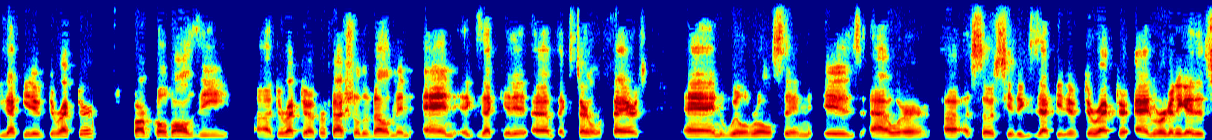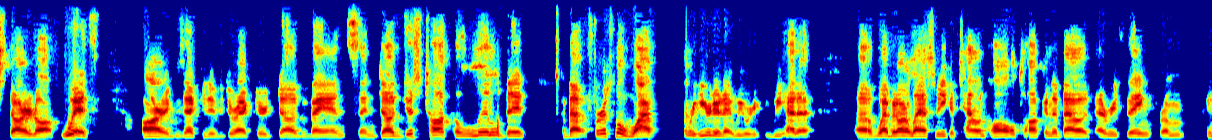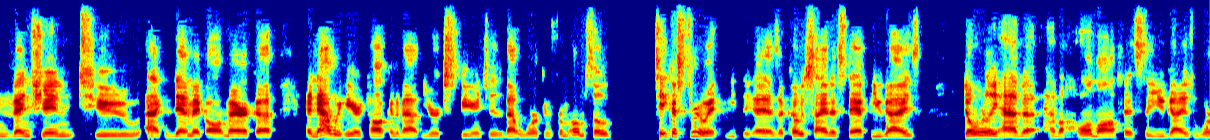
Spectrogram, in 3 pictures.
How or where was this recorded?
video call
